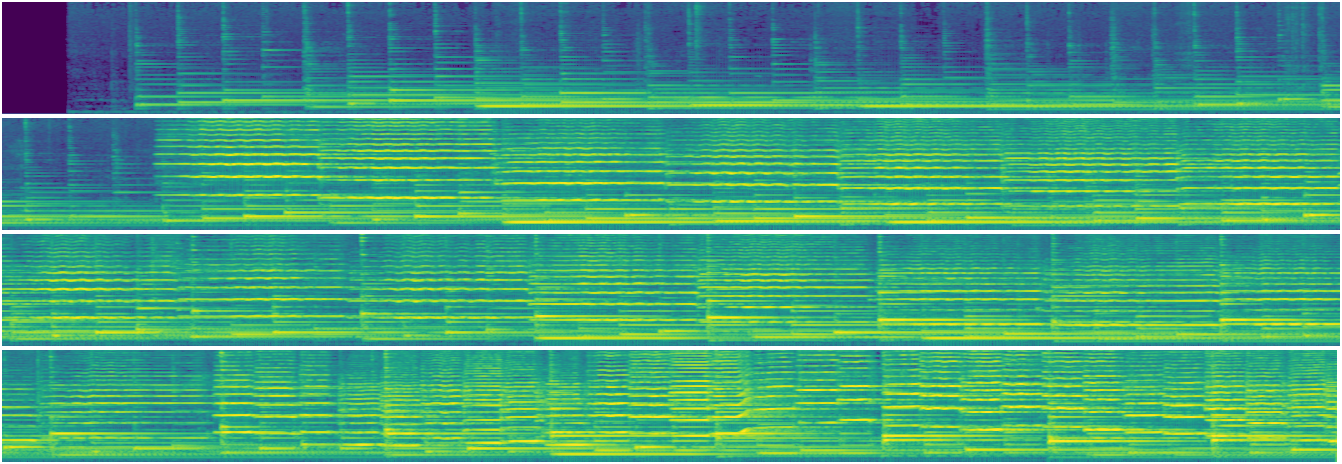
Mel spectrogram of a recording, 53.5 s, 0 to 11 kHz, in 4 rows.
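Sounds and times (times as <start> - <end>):
harp: 1.3 - 53.4
violin: 14.8 - 53.4.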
